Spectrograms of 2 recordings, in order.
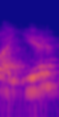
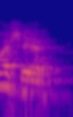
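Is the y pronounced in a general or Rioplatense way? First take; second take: general; Rioplatense. First: The y sounds like an i sound. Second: The y sounds like a j sound.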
